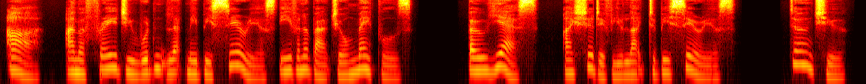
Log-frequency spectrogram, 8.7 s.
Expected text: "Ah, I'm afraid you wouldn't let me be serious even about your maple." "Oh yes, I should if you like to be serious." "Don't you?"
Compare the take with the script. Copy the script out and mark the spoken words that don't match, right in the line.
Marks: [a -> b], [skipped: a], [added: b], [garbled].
"Ah, I'm afraid you wouldn't let me be serious even about your [maple." -> maples] "Oh yes, I should if you like to be serious." "Don't you?"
